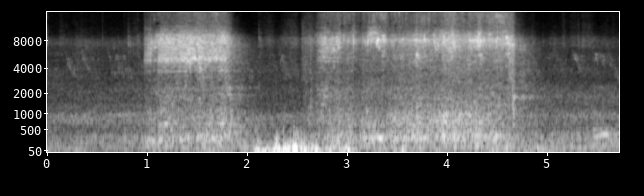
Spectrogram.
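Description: A cardboard box scrapes as it is pushed across a tiled floor.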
